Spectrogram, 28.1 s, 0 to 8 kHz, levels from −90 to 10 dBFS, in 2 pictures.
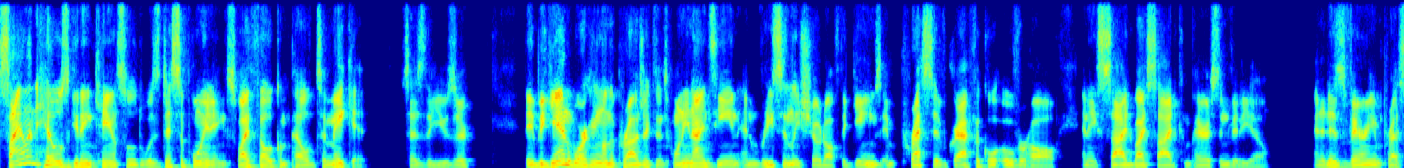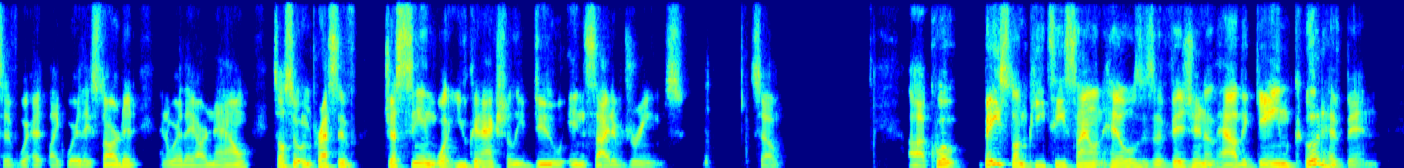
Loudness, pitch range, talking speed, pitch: -24 LUFS, 100-140 Hz, 185 wpm, 115 Hz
